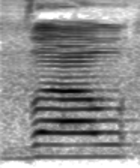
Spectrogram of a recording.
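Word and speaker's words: واو: Wow pronounced from the empty space of the mouth, like this. Wow.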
